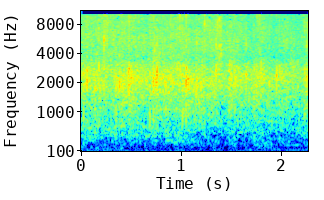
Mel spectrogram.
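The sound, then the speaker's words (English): An audience claps during a sermon, a steady, even wash of many hands that stays fairly faint and unbroken throughout. “But see, yeah, you can clap on that. Go ahead and clap on that. Go ahead and clap on that.”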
